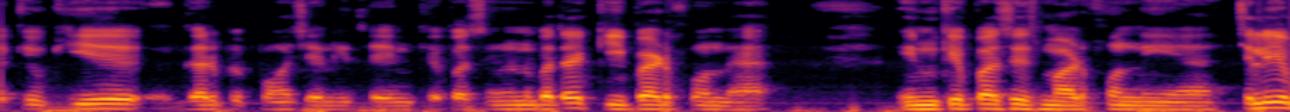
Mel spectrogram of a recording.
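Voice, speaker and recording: A man's voice: medium pitch, dry recording. A man presenting explanatory commentary to viewers, repeating points for emphasis.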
